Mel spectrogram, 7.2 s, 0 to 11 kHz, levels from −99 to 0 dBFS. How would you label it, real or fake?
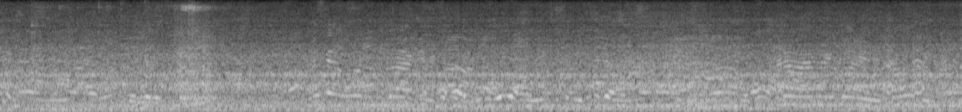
real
